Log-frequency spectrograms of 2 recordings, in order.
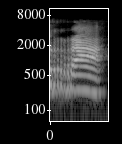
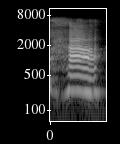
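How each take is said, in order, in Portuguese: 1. O R é um som leve, de tepe. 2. O R é um som forte e áspero. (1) "nós estamos falando Rá" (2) "Aqui nós não estamos falando Rá"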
